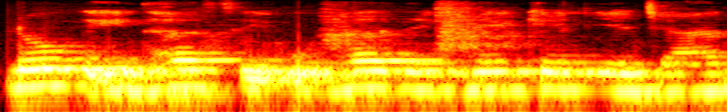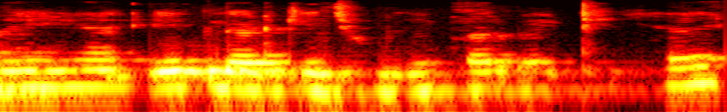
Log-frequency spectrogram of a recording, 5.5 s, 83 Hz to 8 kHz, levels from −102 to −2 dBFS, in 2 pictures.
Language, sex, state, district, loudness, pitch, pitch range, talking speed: Hindi, female, Chhattisgarh, Raigarh, -15 LUFS, 215 Hz, 210-225 Hz, 175 wpm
